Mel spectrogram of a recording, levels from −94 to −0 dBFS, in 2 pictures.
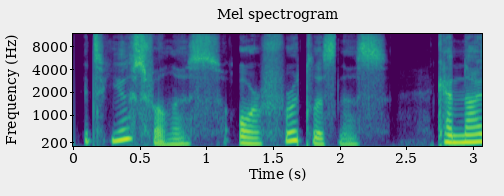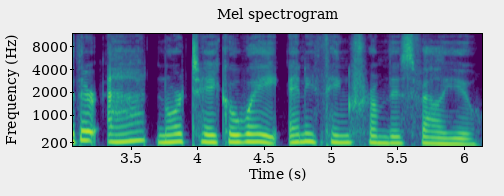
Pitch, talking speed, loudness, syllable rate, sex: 200 Hz, 135 wpm, -19 LUFS, 4.5 syllables/s, female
